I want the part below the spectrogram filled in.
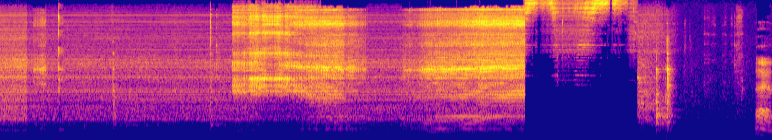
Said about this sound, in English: Just a little negative rake scraper here.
